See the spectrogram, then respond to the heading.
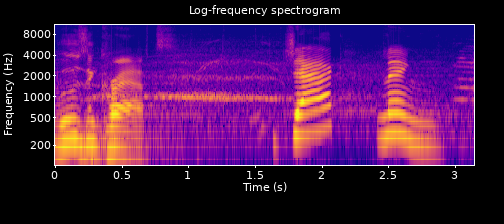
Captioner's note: audience cheers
